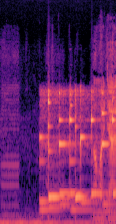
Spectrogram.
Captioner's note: phone vibrates; phone rings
